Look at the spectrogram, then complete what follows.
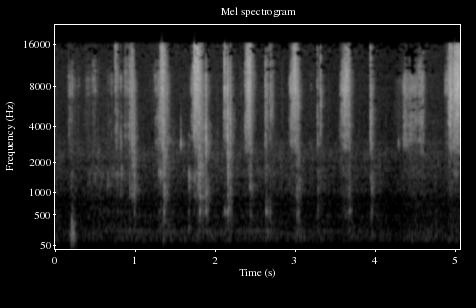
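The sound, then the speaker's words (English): Cards being put down on a table: many soft, papery slaps and brushes in an uneven rhythm, faint and with no talk. “Let me put some additional cards down.”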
